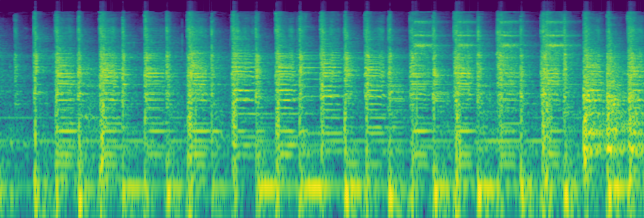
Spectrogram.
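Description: Acoustic guitar strummed in a fast, even rhythm with drums keeping time, a live band playing through a PA.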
